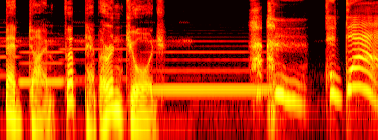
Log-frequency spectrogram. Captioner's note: clears throat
